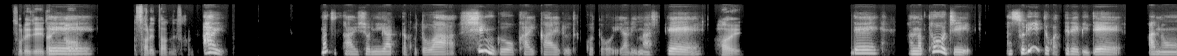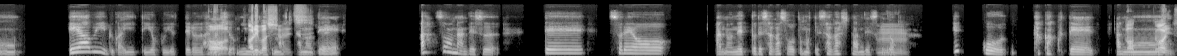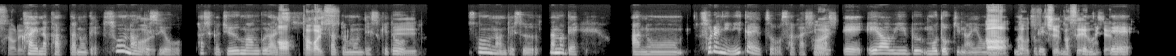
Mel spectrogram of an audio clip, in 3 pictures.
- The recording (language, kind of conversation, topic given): Japanese, podcast, 睡眠の質を上げるために普段どんなことをしていますか？
- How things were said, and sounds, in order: none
